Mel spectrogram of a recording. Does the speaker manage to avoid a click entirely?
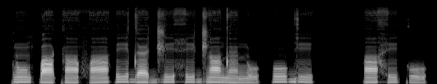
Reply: yes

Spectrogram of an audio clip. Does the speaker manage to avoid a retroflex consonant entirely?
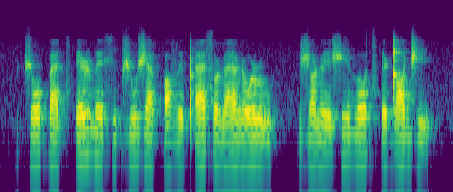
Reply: no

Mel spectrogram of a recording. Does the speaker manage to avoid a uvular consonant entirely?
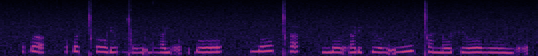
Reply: yes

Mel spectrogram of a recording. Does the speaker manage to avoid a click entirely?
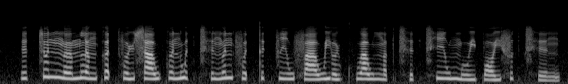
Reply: yes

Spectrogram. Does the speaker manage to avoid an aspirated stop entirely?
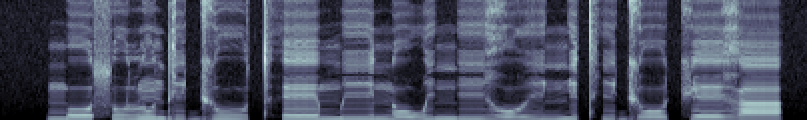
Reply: no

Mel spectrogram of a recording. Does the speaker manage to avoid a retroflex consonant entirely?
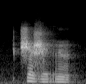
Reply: no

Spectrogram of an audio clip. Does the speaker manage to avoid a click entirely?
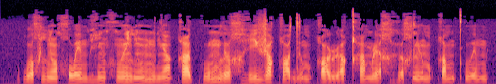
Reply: yes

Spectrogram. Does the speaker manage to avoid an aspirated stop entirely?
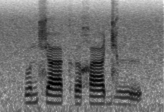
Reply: no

